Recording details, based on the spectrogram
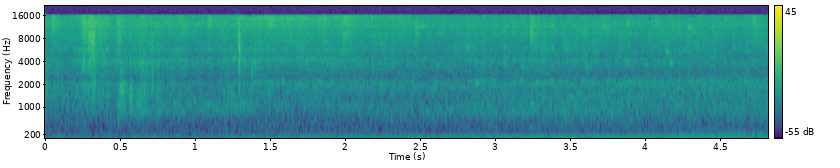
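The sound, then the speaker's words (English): A steady, soft trickle of running water by a pond plays continuously, with a low rumbling background and a few faint brief splashes or knocks near the start. “Can you hear the water? And just by the pond.”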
